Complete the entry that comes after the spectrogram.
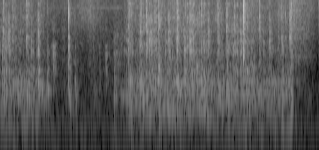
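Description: A sewing machine stitches around the corner of a kitchen towel in short runs, its rapid mechanical whir pausing briefly between bursts as the fabric is turned.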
